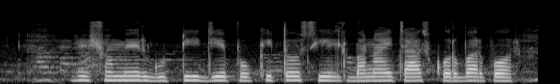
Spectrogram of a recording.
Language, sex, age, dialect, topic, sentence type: Bengali, female, 18-24, Western, agriculture, statement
